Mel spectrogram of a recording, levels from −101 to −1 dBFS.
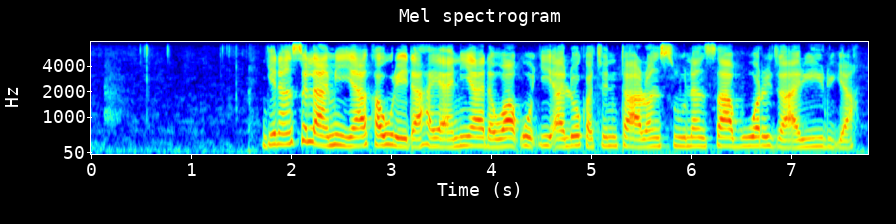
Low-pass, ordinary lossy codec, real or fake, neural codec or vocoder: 7.2 kHz; none; real; none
